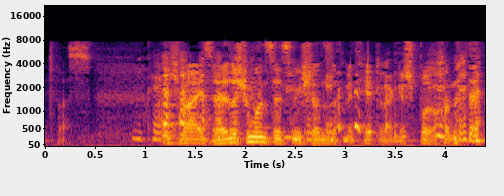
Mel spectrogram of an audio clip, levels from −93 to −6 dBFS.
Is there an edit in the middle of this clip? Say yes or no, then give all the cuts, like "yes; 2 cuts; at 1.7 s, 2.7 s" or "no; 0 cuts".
yes; 2 cuts; at 1.2 s, 2.9 s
